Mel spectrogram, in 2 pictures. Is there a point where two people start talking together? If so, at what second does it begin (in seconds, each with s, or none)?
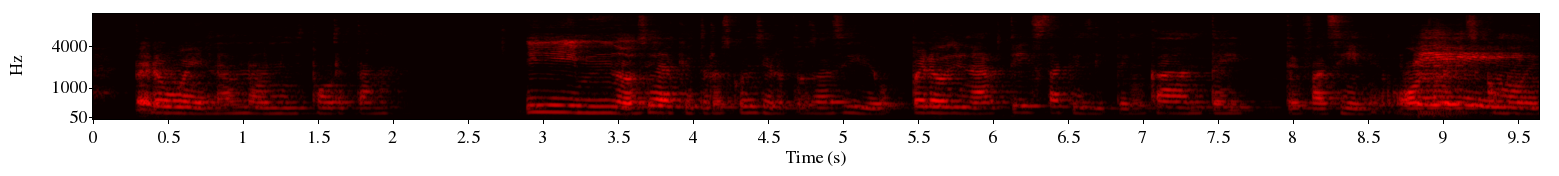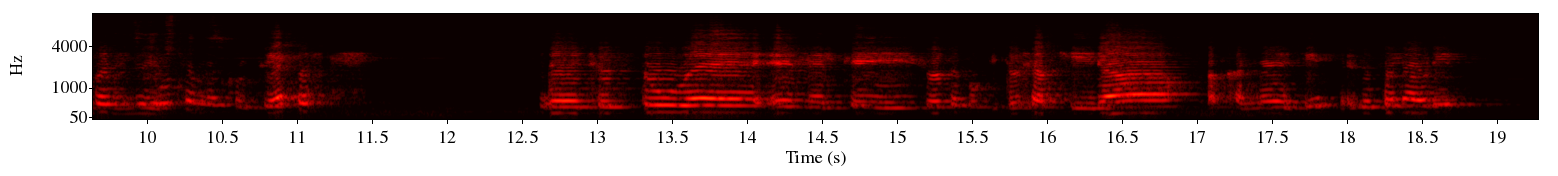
8.8 s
